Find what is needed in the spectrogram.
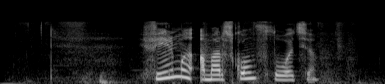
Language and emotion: Russian, neutral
